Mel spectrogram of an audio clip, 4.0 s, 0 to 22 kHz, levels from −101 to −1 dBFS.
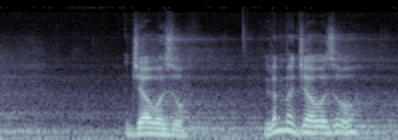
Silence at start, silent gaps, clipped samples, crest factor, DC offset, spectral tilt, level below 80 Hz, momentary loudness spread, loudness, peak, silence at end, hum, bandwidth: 0 s; none; under 0.1%; 18 dB; under 0.1%; -6 dB/octave; -44 dBFS; 22 LU; -24 LUFS; -8 dBFS; 0 s; none; 12.5 kHz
